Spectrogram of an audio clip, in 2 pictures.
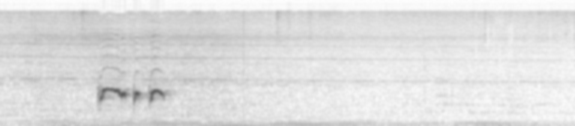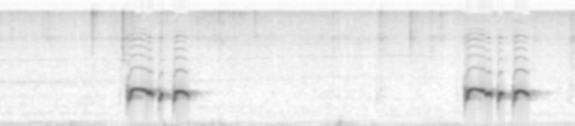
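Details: Local male zebra dove cooing relaxed and freely to provoke rivals: three short, clear, mellow cooing phrases of quick bubbling notes, spaced several seconds apart, over low background rumble.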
